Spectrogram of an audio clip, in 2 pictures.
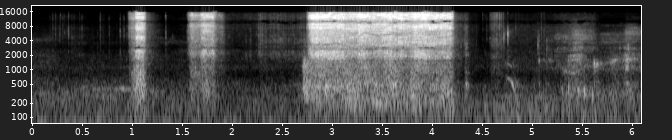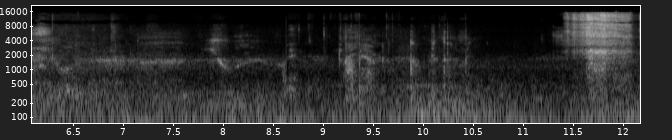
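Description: An aerosol can sprays in short hissing bursts and one long hiss.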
